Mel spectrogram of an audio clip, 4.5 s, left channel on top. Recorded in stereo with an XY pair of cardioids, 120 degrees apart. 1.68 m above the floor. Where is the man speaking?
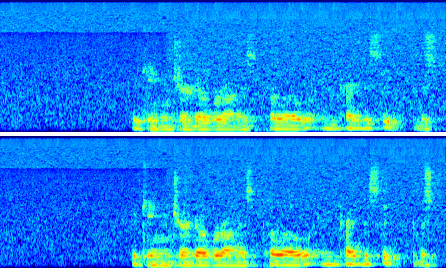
45° right, 7 m.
